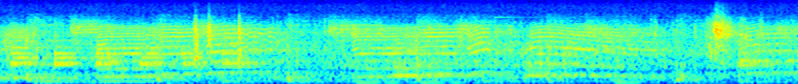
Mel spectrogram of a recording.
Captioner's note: door unlatching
